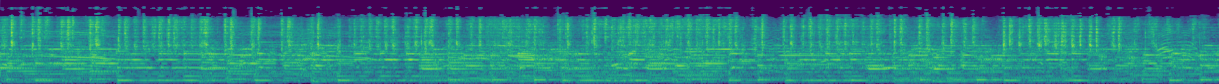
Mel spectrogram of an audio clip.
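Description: Andean folk dance music: melodic instruments with some notes sliding in pitch, over a steady, busy percussion beat.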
